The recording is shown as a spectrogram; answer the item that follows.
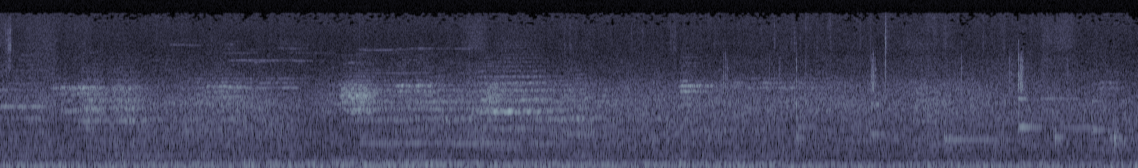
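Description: A steady low rumble, with thin squealing tones and sharp clicks scattered over it.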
